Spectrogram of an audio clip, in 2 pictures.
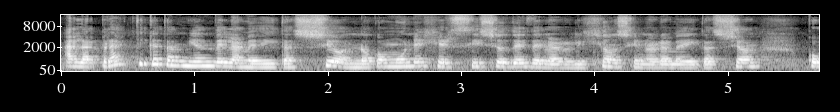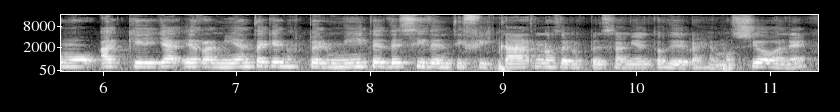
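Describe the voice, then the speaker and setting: In a conversational interview, the guest, a middle-aged Chilean psychologist raised in Venezuela, speaks thoughtfully in a mid-range voice at a moderate pace, drawing out words for emphasis. The sound is reverberant with slight background noise.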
